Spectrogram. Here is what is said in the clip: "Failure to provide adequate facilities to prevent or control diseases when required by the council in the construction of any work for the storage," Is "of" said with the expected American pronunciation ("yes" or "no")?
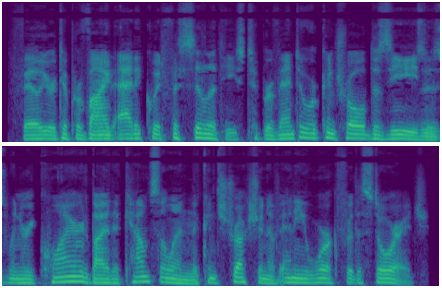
yes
